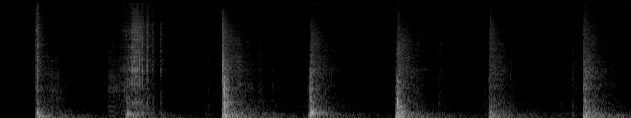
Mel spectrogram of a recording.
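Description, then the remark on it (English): Seven heavy, thudding footsteps fall at a slow, steady pace, each a dull low impact with a short fading tail, and no voices over them. “And then she hears a creak. What sounds like footsteps.”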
